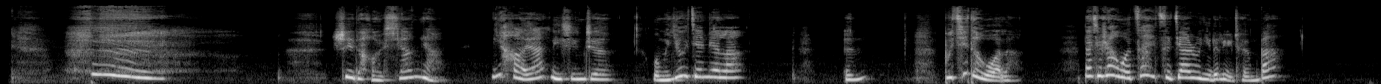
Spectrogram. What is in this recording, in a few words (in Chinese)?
温柔少年音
